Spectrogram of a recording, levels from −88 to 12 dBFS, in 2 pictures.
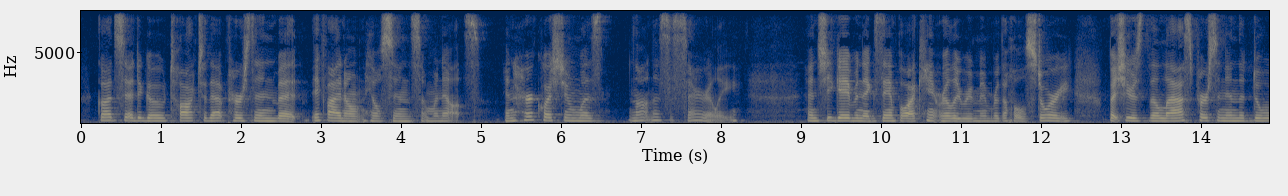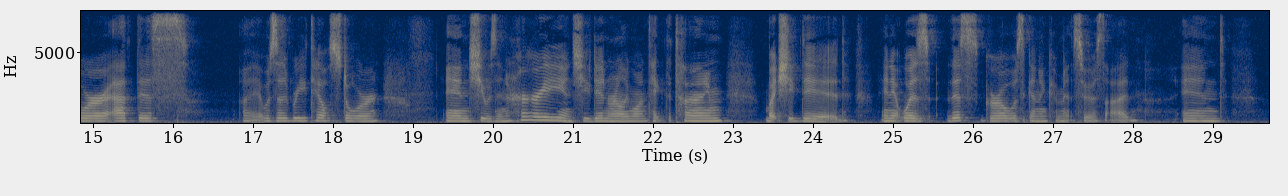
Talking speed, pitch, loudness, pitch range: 160 wpm, 185 Hz, -30 LUFS, 180-200 Hz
